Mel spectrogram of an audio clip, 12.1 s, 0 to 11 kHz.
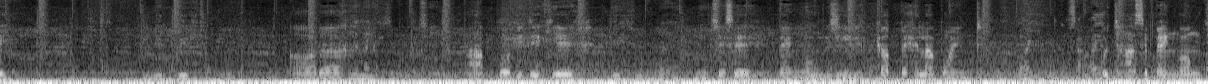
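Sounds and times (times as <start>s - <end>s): background music: 0.0s - 12.0s
car driving rumble: 0.0s - 12.0s.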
